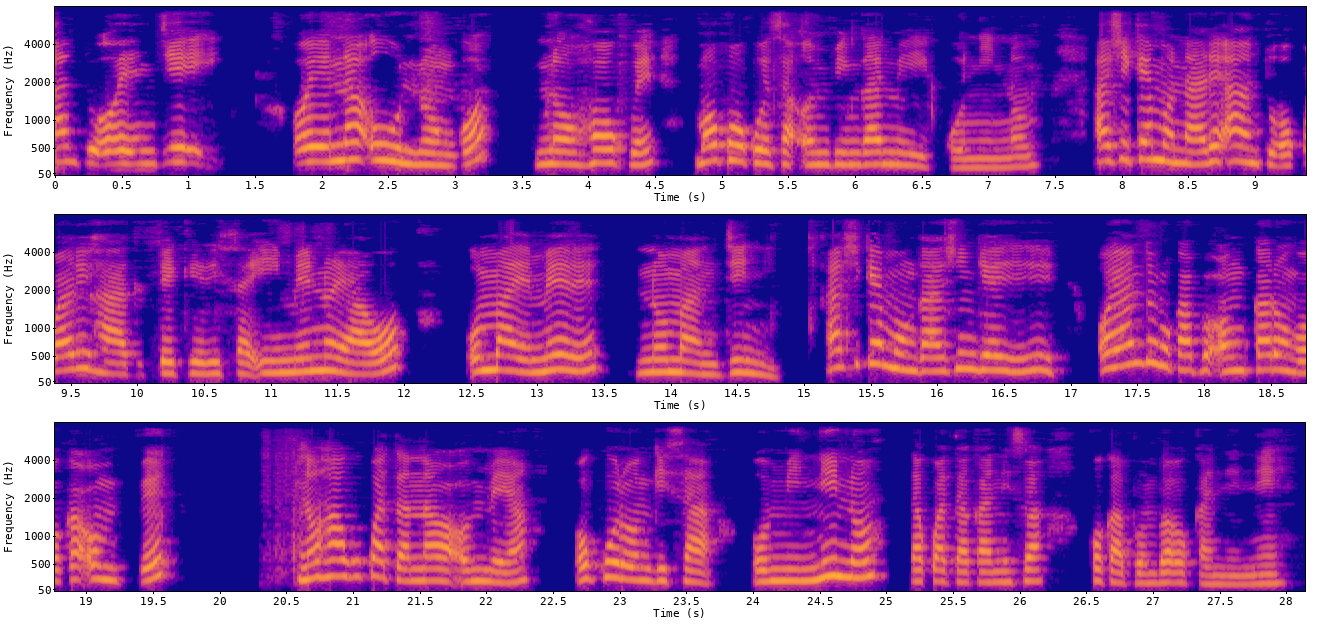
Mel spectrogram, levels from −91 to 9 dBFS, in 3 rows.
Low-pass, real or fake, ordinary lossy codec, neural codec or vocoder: 7.2 kHz; real; AAC, 48 kbps; none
